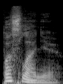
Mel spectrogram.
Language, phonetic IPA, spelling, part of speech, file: Russian, [pɐsˈɫanʲɪje], послание, noun, Ru-послание.ogg
- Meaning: 1. message, missive 2. epistle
